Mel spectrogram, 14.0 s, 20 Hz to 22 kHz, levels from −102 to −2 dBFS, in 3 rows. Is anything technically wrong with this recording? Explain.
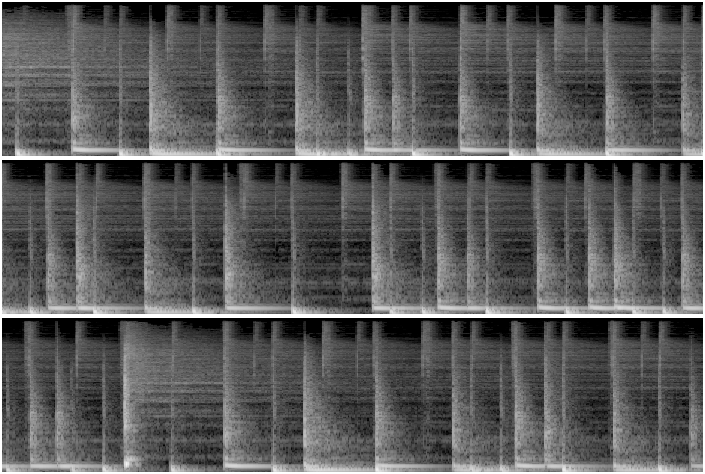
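No, nothing is technically wrong with this music.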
